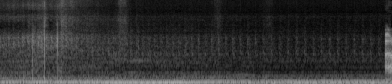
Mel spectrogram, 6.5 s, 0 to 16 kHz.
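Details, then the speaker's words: 1990 Dodge Grand Caravan LE after a fuel rail rebuild and reassembly: the fresh start settles into a low, busy idle with a light, uneven clatter on top. Owner suspects no oil pressure though the pressure switch is connected; unconfirmed. "it's running I don't think I've got oil pressure but I don't know I don't know if that's working kind of sounds like it doesn't have oil pressure"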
